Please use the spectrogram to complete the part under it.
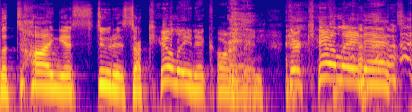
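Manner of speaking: booming, very loud voice. Recounting telling the dean about the podcast, imitating Dean Quillen's booming voice. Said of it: "in that booming voice".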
